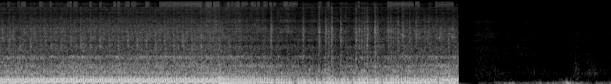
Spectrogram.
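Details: 1966 Ford F100 that sat for years, now running on new points, condenser, plugs, wires, cap and rotor: lumpy, uneven idle with a stumbling miss before it shuts off; a bad cylinder is suspected, compression test pending.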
